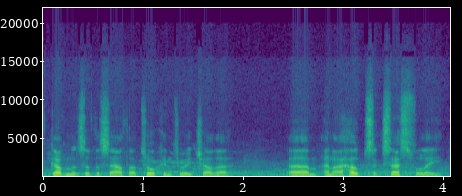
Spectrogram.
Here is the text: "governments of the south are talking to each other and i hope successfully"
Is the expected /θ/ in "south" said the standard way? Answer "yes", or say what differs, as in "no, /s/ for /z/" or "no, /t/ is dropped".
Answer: yes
